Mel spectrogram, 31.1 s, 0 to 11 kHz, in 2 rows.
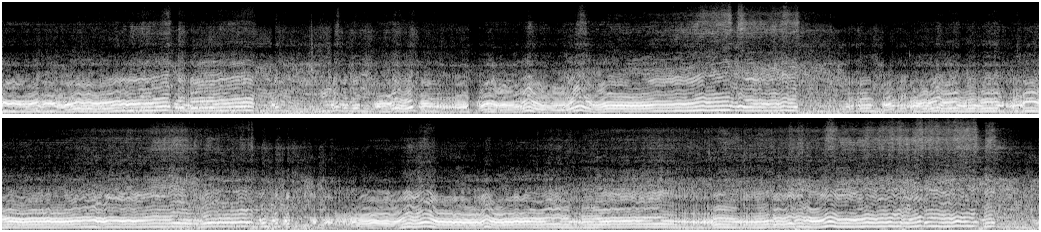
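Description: Beta 200 RR two-stroke enduro motorcycle engine under constant throttle changes, its revs rising and falling every second or so as the bike is ridden over rough trail.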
